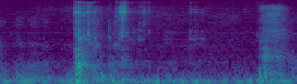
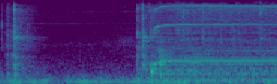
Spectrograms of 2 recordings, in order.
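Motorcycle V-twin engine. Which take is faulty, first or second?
first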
